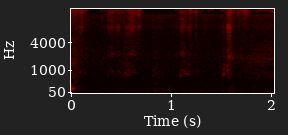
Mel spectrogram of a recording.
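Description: Faint scratching of a pen writing on paper, in a few short strokes.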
